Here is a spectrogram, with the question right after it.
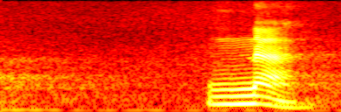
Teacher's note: Caranya menyentuhkan ujung lidah kita di antara posisi ro dengan la. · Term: Huruf na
